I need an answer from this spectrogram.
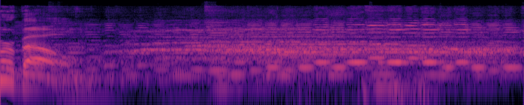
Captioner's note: audience cheering; bright lively music continues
